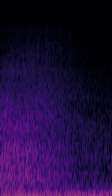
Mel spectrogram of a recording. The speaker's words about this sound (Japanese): 波の音するでしょうわあ気持ちいい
